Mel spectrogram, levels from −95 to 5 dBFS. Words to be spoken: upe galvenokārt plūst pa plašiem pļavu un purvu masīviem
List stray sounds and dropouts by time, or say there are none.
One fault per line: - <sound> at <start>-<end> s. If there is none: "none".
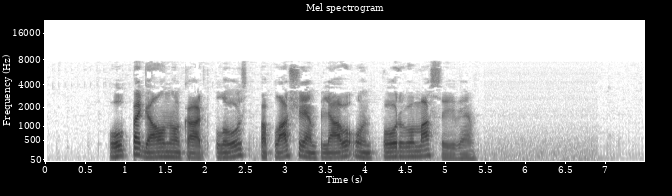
none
